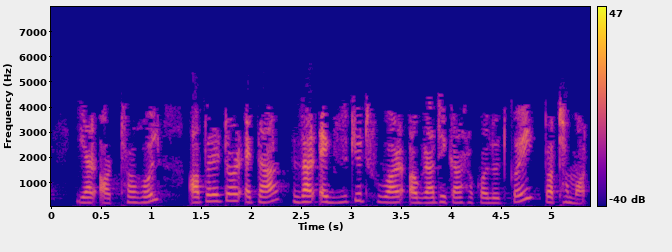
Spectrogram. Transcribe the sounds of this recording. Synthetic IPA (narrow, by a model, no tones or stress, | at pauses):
ijaɹʔɔ̰ɹtʰɔɦol | ɔpeɹetɔɹʔɛtazaɹʔeɡzikjuthʊwaɹɔɡɹadʱikaɹxɔkɔlutkojpɹɔtʰɔmɔt̚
